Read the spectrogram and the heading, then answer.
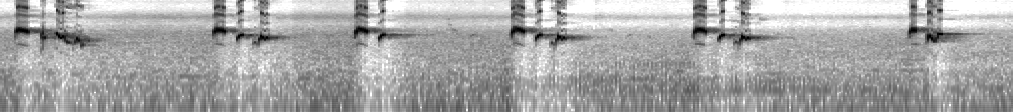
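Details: Lively 'gacor' sooty-headed bulbul lure song used to agitate rival birds: six bright phrases of two or three quick, downward-slurred whistles, spaced about one second apart over steady low hiss.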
